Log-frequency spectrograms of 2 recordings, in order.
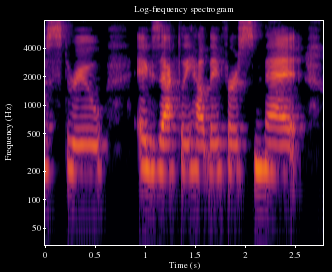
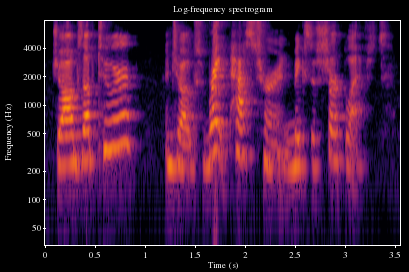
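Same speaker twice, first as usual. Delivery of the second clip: ordinary talk, nothing marked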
